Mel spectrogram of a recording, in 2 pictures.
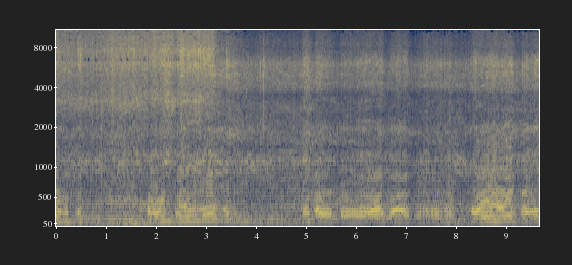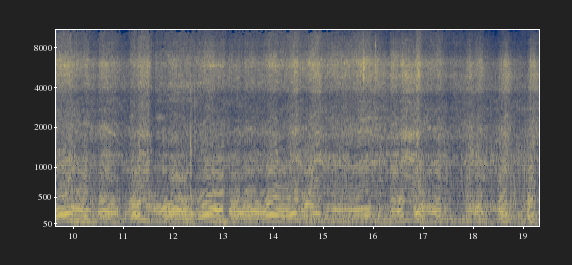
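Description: A dirt bike engine revs hard, rising and falling in pitch.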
